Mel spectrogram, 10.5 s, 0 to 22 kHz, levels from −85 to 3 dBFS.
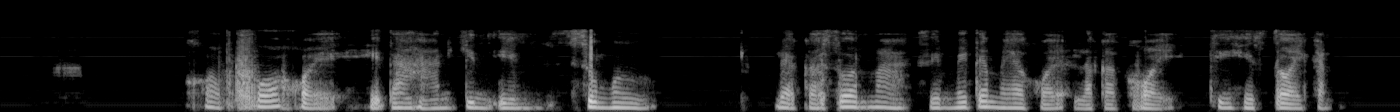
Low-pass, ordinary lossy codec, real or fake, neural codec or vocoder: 7.2 kHz; none; fake; vocoder, 22.05 kHz, 80 mel bands, HiFi-GAN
